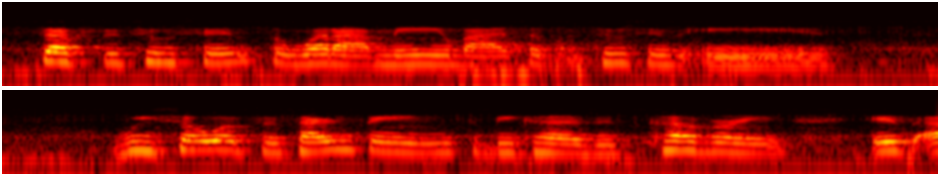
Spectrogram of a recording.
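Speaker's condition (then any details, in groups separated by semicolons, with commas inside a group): Cerebral palsy, spastic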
